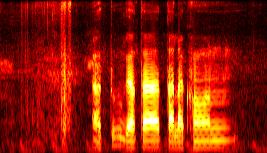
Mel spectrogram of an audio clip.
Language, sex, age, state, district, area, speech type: Santali, male, 18-30, West Bengal, Uttar Dinajpur, rural, spontaneous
